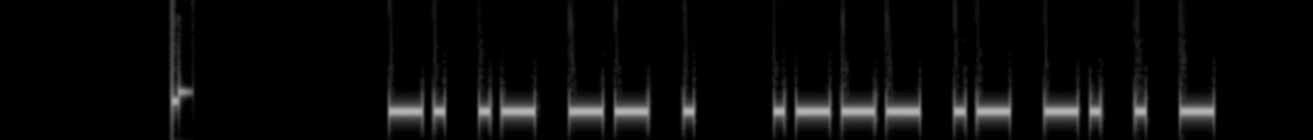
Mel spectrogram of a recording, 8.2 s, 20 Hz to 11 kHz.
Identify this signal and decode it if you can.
Morse code, heard as a keyed tone, about 17 wpm, 700 Hz. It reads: NAME JANET
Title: K1USN SST QSO Practice 17wpm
